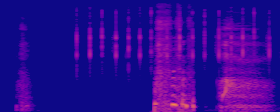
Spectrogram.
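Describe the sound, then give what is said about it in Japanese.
Faint, sharp clicks of a ballpoint pen, a quick run of evenly spaced ticks followed by a few louder, scratchier handling noises, all quiet and alone. “あ、ていうか、ボールペン休んだまんまだった。”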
